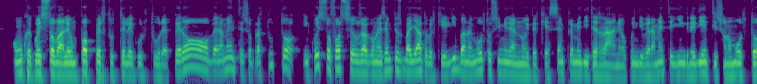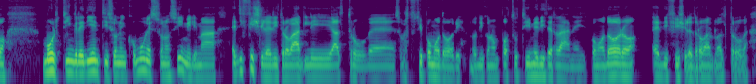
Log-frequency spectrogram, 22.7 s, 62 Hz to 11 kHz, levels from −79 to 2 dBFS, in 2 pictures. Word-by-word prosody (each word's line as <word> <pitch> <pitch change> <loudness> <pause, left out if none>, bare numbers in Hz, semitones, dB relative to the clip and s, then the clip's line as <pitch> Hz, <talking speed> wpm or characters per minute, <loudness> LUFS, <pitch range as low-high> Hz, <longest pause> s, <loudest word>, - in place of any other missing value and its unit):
comunque 125 -1 0
questo 125 0 +6
vale 115 0 +8
un 115 0 +1
po' 125 +2 +8
per 125 -4 +1
tutte 115 +1 -4
le 115 -1 +1
culture. 110 -2 -5
Però 160 +3 +3
veramente 130 +2 -2
soprattutto 205 - -4
in - - -7
questo 190 -3 +2
forse 165 -3 +3
ho 130 - +2
usato 125 -1 +3
un 125 - 0
esempio 145 +4 -1
sbagliato 135 -1 +3
perché 115 -1 -7
il 115 - -2
Libano 130 -4 +1
è 115 - -2
molto 140 +2 -3
simile 125 -1 -2
a 115 - +2
noi, 110 -1 -2
perché 110 +1 -6
è - - -10
sempre 125 +3 -3
mediterraneo 105 -5 0
quindi 115 +3 -5
veramente 110 +3 -1
gli 110 - -6
ingredienti 115 +1 0
sono 110 0 -3
molto 115 -1 +1 0.6
molti 135 0 +5
ingredienti 125 0 +4
sono 115 +2 -1
in 115 - -2
comune 140 +3 -1
e - - -6
sono 110 -1 -4
simili 110 -5 -2
ma 100 0 -1 0.2
è - - -2
difficile 140 - 0
ritrovarli 100 0 0
altrove, 95 -1 -4
soprattutto 100 +1 -13
i 115 - -1
pomodori, 100 -5 -2
lo - - -10
dicono 100 0 -7
un 100 - -12
po' - - -4
tutti 110 0 -8
i - - 0
mediterranei: 100 -4 -2
il 90 - -24
pomodoro 105 +1 +1 0.2
è 110 - -1
difficile 105 +1 -3
trovarlo 100 -1 -4
altrove. 100 +2 -9
115 Hz, 175 wpm, -24 LUFS, 105-130 Hz, 0.6 s, vale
